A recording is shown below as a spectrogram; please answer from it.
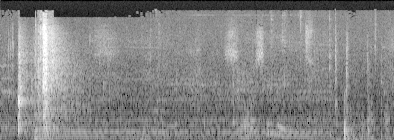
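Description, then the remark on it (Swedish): A click and thump as a button is pressed, then an automatic door's motor hums steadily for about three seconds as it swings open, ending in a solid clunk. Faint voices murmur in the background. “Att man trycker så då öppnas dörren automatiskt.”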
